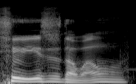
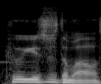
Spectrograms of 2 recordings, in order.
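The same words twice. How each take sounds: First: WHO drawn out slow and loud; "Who uses Noel?" with WHO stretched slowly; slow stressed question. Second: Said in the usual way. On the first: Shown as a demonstration. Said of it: "Who uses Noel, says Lucky".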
